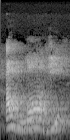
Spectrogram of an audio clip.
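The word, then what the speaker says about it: اللهِ: Jadi bukan Allah tapi Allahi ya.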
